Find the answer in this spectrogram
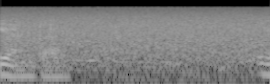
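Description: A woman's voice says one short word, then a pause holding only a steady, even hiss of background noise.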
